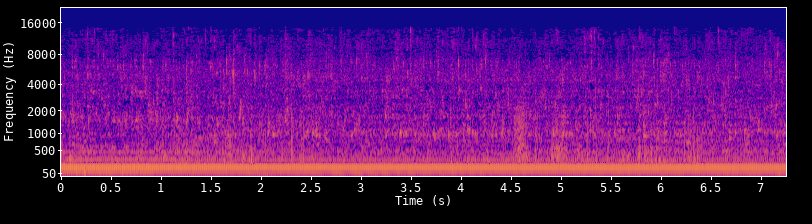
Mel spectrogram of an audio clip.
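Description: Water pouring and splashing steadily into a raised garden koi pond, with a steady low hum underneath.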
